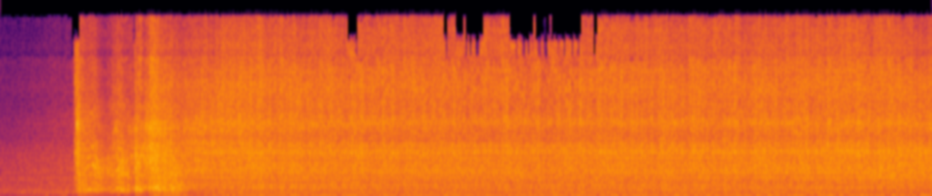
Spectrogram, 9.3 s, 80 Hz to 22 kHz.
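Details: 1986 Mustang small-block V8, about 12:1 compression, running a 93-octane/ethanol and race-fuel mix, restarting after the distributor was pulled and reinstalled: the starter whirs briefly, then it catches and settles into a lumpy but steady ~1100–1120 rpm idle with no knocks; normal start.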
